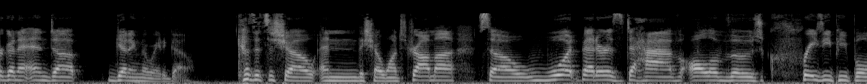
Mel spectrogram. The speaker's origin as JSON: {"language": "English", "region": "East Coast", "country": "United States", "said": "I mean, I'm from the East Coast, but this isn't the only reason why I love New York."}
